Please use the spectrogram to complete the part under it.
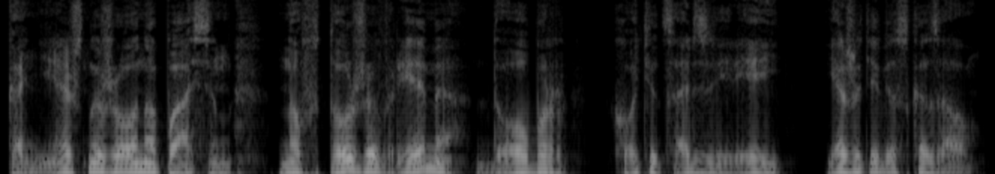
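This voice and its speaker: A man voicing Mr. Beaver, an earnest gruff beaver. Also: low-pitched, very animated, a little slow, a little mellow, no room sound, studio quality, full character voice. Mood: indignant. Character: gruff kindly male beaver, earnest and blunt. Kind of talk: audiobook character voice.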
